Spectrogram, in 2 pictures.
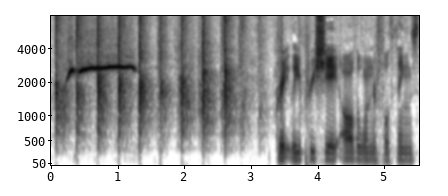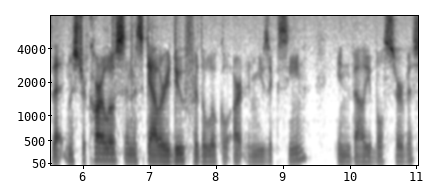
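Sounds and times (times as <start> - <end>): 
audience applause in rhythmic claps: 0.0 - 3.9
sustained high whistle: 0.1 - 1.4
speech: 3.4 - 11.0.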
